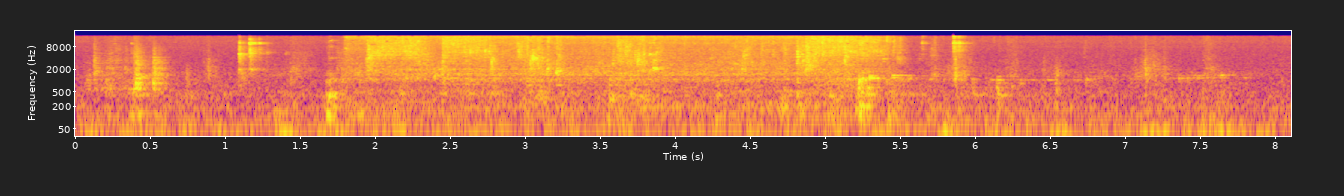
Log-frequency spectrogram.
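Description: Water running from a kitchen tap for about three seconds, with a few light knocks and clinks before and after.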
